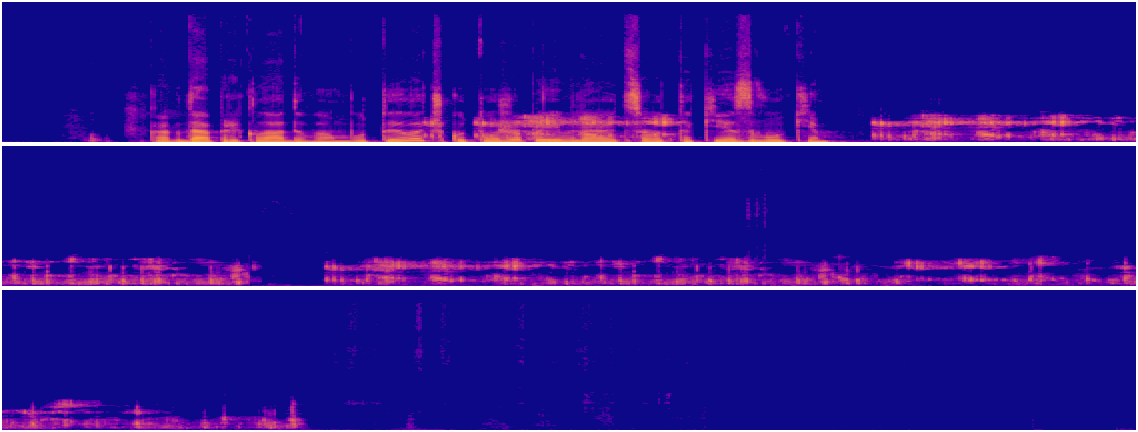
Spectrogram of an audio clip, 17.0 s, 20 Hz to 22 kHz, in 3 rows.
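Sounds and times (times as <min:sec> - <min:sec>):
toy electronic chewing sound: 0:01.9 - 0:12.9.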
